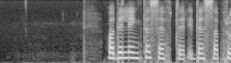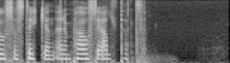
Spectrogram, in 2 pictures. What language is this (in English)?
Swedish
